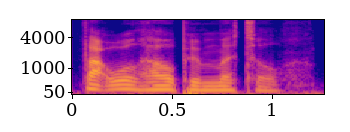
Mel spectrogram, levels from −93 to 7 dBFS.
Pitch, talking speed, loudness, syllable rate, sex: 120 Hz, 240 wpm, -20 LUFS, 5.9 syllables/s, male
